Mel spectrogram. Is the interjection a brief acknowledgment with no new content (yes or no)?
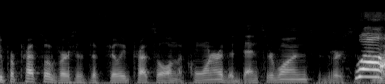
no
